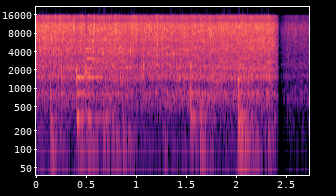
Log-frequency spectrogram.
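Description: Onions and tomatoes fry for shiro, a steady broadband sizzle in a pan with a few stir knocks, loud and close and without voices, until it cuts off sharply near the end.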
